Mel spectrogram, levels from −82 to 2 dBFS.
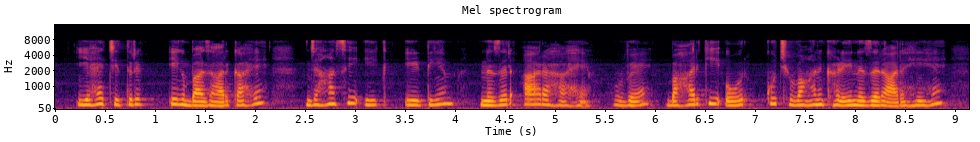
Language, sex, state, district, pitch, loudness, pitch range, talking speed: Hindi, female, Bihar, Samastipur, 200 Hz, -17 LUFS, 185-220 Hz, 155 wpm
